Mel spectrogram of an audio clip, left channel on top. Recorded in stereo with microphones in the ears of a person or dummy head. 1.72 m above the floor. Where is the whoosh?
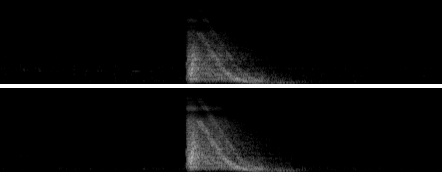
30° right (ahead or behind), 1.1 m.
